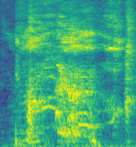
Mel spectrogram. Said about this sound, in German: Ja, Husten.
